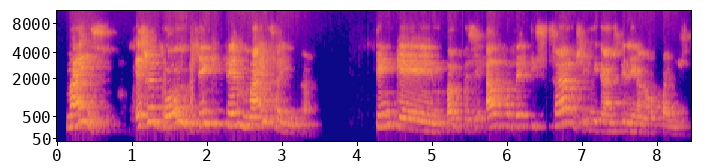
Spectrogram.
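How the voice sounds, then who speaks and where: A non-native woman speaks with fierce conviction, hammering her points home through rhetorical questions and long lists. Her voice sits a little high and rings with heavy echo. The recording is dull and lo-fi, with faint noise underneath. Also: darkish tone. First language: not Portuguese, learned it on her own. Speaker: guest speaking for domestic workers. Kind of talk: impassioned spoken testimony. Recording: very echoey, dull lo-fi remote audio with faint noise.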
